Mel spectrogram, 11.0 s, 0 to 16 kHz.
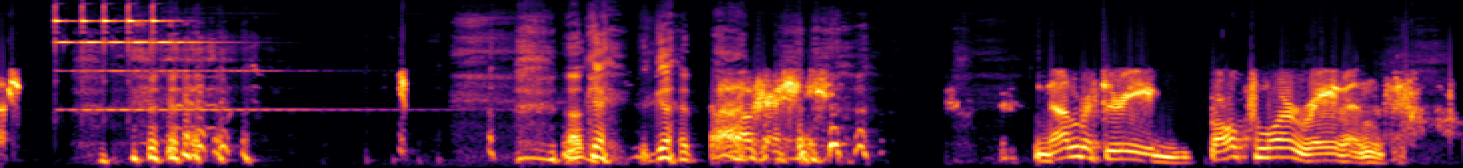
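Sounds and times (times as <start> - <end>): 
speech: 0.0 - 2.0, 4.1 - 6.6, 7.5 - 10.9
bright bicycle-style bell ringing: 0.4 - 3.7
laughter: 1.0 - 2.0, 3.0 - 6.6.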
